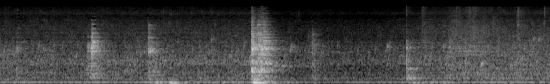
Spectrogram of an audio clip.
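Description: A few clinks and knocks of cookware against a pan, the loudest about two and a half seconds in, then a wooden spatula stirring the simmering meatball qorma sauce.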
